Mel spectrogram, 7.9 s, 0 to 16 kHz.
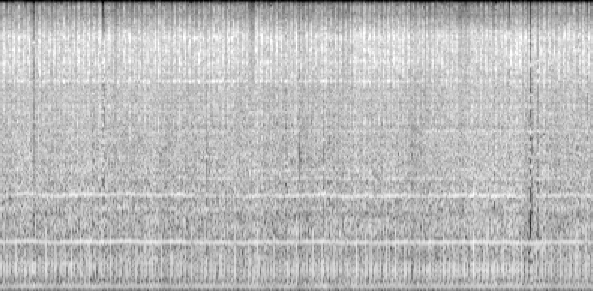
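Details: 1985 Case Ingersoll 448 Hydrive garden tractor, Onan B48M/B38M twin-cylinder, warmed up: steady, even chatter at constant pace, no misses or surging; fuel now delivered, normal running.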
